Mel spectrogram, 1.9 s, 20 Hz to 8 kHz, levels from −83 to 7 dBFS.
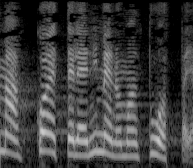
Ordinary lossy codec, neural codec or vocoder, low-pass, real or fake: none; none; none; real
